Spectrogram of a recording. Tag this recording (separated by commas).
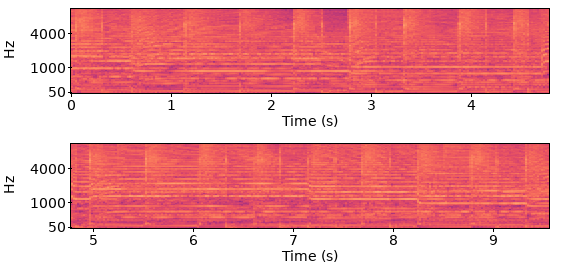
Tick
